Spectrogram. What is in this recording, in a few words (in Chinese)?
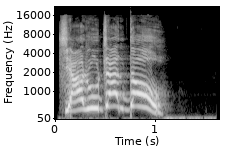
attack, zh; Legcom; Dota 2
